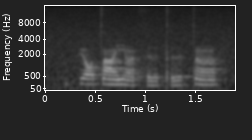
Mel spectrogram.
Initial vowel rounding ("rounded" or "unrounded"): rounded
